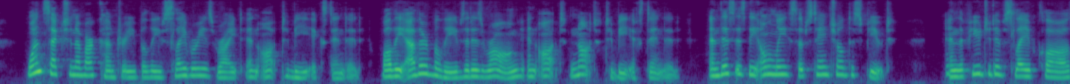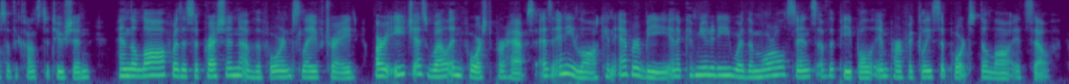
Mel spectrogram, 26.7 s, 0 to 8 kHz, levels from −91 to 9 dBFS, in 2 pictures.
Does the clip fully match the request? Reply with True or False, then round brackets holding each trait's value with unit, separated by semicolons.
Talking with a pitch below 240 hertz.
True (190 Hz)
